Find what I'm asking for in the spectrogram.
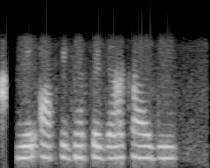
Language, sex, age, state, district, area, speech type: Hindi, female, 30-45, Uttar Pradesh, Ayodhya, rural, conversation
